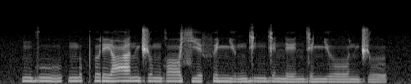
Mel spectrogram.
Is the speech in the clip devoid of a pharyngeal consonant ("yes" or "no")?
no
